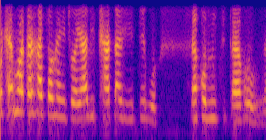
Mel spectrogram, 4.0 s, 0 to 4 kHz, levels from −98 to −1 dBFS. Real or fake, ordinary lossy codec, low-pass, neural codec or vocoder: fake; none; 3.6 kHz; codec, 16 kHz, 0.5 kbps, FunCodec, trained on Chinese and English, 25 frames a second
